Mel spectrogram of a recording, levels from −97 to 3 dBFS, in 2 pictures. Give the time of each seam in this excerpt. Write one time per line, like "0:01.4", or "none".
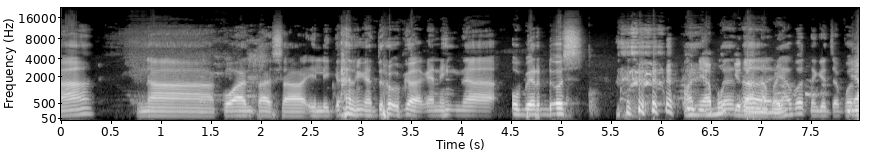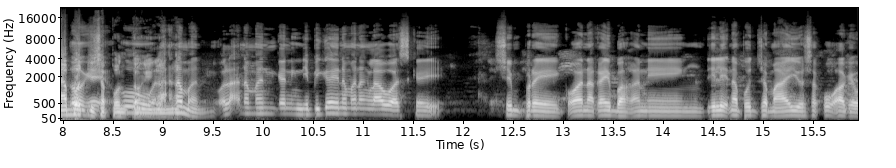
none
